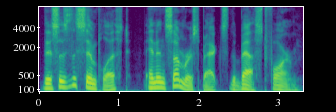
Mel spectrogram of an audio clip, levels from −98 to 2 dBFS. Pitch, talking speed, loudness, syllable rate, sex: 110 Hz, 200 wpm, -17 LUFS, 4.3 syllables/s, male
